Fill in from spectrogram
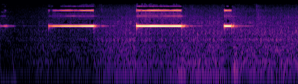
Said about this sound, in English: Ah, they hear the beeping truck and they know to raise the gates. So it's always like this.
